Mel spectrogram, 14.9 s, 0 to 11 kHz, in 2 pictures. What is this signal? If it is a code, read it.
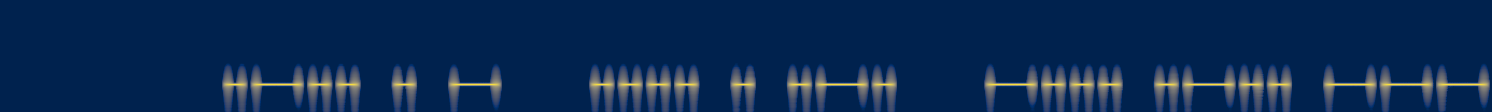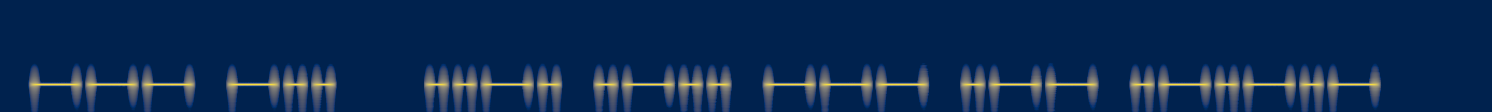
Morse code, heard as a keyed tone, about 17 wpm, 700 Hz. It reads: LET HER BLOOD FLOW.
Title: Sentences from Top 1200 Words 17wpm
